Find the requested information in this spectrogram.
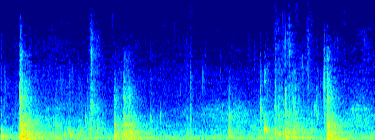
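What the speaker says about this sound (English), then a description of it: "let's give him a little stir first. Move things around." A spoon stirring a thick Caribbean oil down stew in a pot, with repeated wet scraping and squelching strokes in an irregular rhythm, close and moderately loud.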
